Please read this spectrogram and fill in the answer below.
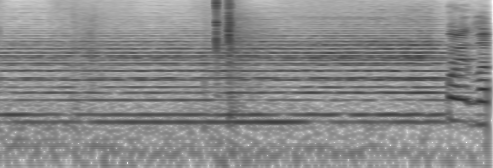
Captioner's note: door closes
